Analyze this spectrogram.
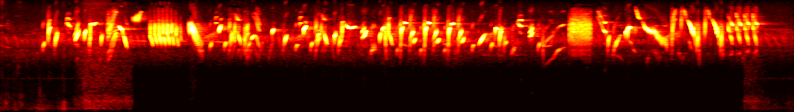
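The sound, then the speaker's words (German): A flock of finches chirps and twitters continuously. Many overlapping high-pitched calls form a busy, lively chatter with no pauses. “Im Winter können sie auch in gemischten Finkenschwärmen unterwegs sein.”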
